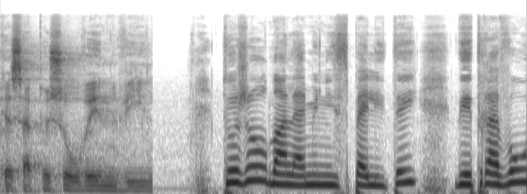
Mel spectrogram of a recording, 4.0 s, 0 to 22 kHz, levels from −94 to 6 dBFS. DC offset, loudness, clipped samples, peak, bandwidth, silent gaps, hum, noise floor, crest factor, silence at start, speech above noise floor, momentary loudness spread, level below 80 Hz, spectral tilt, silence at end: under 0.1%; -17 LUFS; under 0.1%; 0 dBFS; 15.5 kHz; none; none; -39 dBFS; 16 dB; 0 s; 23 dB; 13 LU; -38 dBFS; -5 dB/octave; 0 s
